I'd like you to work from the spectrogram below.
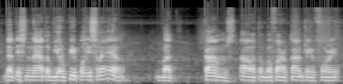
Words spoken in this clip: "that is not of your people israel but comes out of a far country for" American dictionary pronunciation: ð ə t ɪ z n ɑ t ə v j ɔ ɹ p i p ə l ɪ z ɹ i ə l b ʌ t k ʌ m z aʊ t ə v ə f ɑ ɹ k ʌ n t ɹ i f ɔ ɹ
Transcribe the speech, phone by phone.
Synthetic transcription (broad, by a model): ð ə t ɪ s n ɑ t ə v j ɔ ɹ p i p ə l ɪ s ɹ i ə l b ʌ t k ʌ m s aʊ t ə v ə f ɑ ɹ k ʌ n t ɹ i f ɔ ɹ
